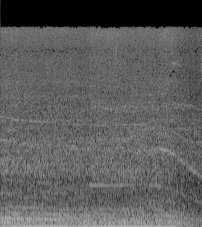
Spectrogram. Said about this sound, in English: John Thies and workers from his company, Worry Free Alaska, put straps around the heavy bronze. And the lift truck, run by Jacob Wright, pulls the whole thing off the crate and into the air.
